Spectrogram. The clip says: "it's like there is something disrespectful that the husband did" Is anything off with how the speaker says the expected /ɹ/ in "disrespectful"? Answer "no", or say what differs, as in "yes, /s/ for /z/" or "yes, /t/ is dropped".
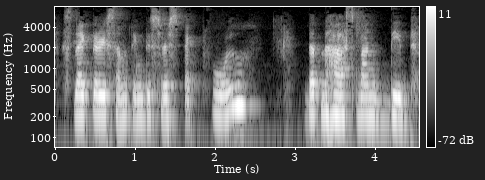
no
